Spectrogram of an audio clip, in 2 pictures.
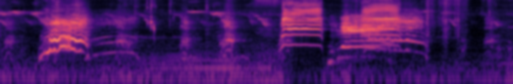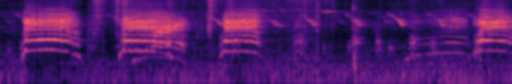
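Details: Young goat calling in a string of loud, quavering bleats, roughly ten over the recording, some rising then falling in pitch, with faint low background noise between calls.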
